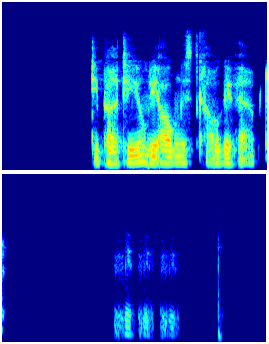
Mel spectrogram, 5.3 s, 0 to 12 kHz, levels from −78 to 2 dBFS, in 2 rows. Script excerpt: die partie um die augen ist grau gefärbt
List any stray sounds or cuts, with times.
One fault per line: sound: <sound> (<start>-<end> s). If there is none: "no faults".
sound: laugh (3.8-4.4 s)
